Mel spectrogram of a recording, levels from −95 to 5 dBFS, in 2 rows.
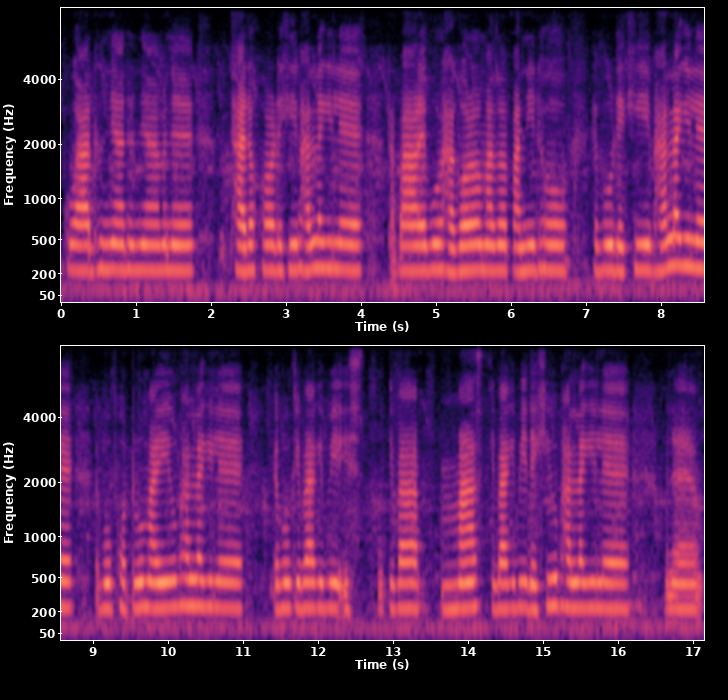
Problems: none marked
